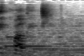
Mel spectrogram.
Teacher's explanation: Uncountable noun, 8 letters, 4 syllables, and the stress on the A.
